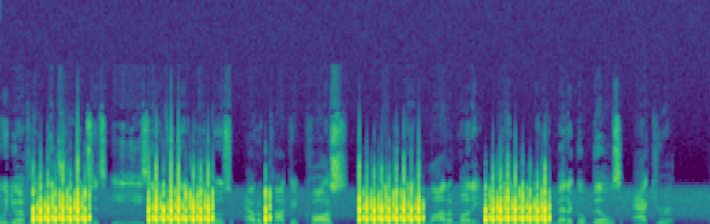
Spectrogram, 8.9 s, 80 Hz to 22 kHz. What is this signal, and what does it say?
Pulse dialling, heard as clicks on a phone line, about 11 pulses a second, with speech in English. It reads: 8 9 1 9 9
